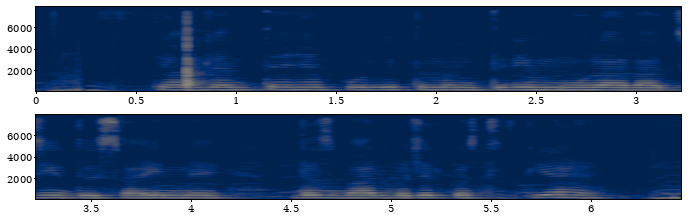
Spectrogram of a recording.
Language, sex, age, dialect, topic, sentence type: Hindi, female, 25-30, Awadhi Bundeli, banking, statement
